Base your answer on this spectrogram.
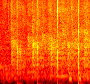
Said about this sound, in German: Genau. Super! Applaus mal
